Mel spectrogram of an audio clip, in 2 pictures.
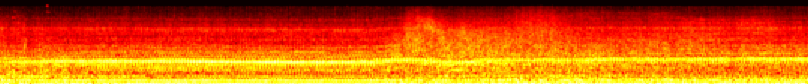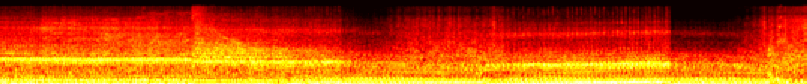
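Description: A buggy engine roars steadily as it drives over rough ground.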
